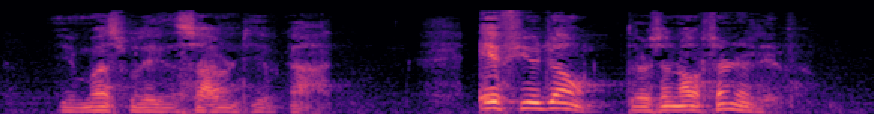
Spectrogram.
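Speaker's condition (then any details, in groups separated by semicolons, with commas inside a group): Parkinson's; hand tremor during talk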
